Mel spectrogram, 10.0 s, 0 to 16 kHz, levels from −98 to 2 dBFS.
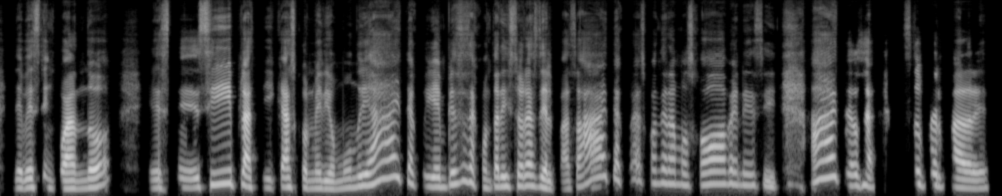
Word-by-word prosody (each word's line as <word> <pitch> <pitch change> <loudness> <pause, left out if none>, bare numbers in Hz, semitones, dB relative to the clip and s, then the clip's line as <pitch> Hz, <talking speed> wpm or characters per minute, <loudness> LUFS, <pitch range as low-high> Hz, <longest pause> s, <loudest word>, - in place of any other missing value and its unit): de 155 - -1
vez 165 +1 0
en 155 - -8
cuando, 150 +6 +4 0.4
este, 160 +2 -5
sí 230 +6 +3
platicas 175 -1 +4
con 160 -3 -4
medio 145 -2 -2
mundo, 165 +5 -4
y: 205 - +3
"Ay, 335 +10 +1
te 260 - -3
acue", 185 -4 -11
y - - +2
empiezas 230 +10 -2
a - - +2
contar 175 +2 -1
historias 195 +1 +1
del 165 -5 +2
pasado, 145 +6 -4
"Ay 375 - +2
te - - -5
acuerdas - - -12
cuando 245 0 -7
éramos 225 -4 -3
jóvenes", 220 -2 -1
y, 90 -3 -7 0.3
"ay" 340 +5 +3 0.2
o 200 - 0
sea, 200 - +3 0.3
superpadre. 175 -9 0
185 Hz, 190 wpm, -25 LUFS, 160-230 Hz, 0.4 s, cuando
